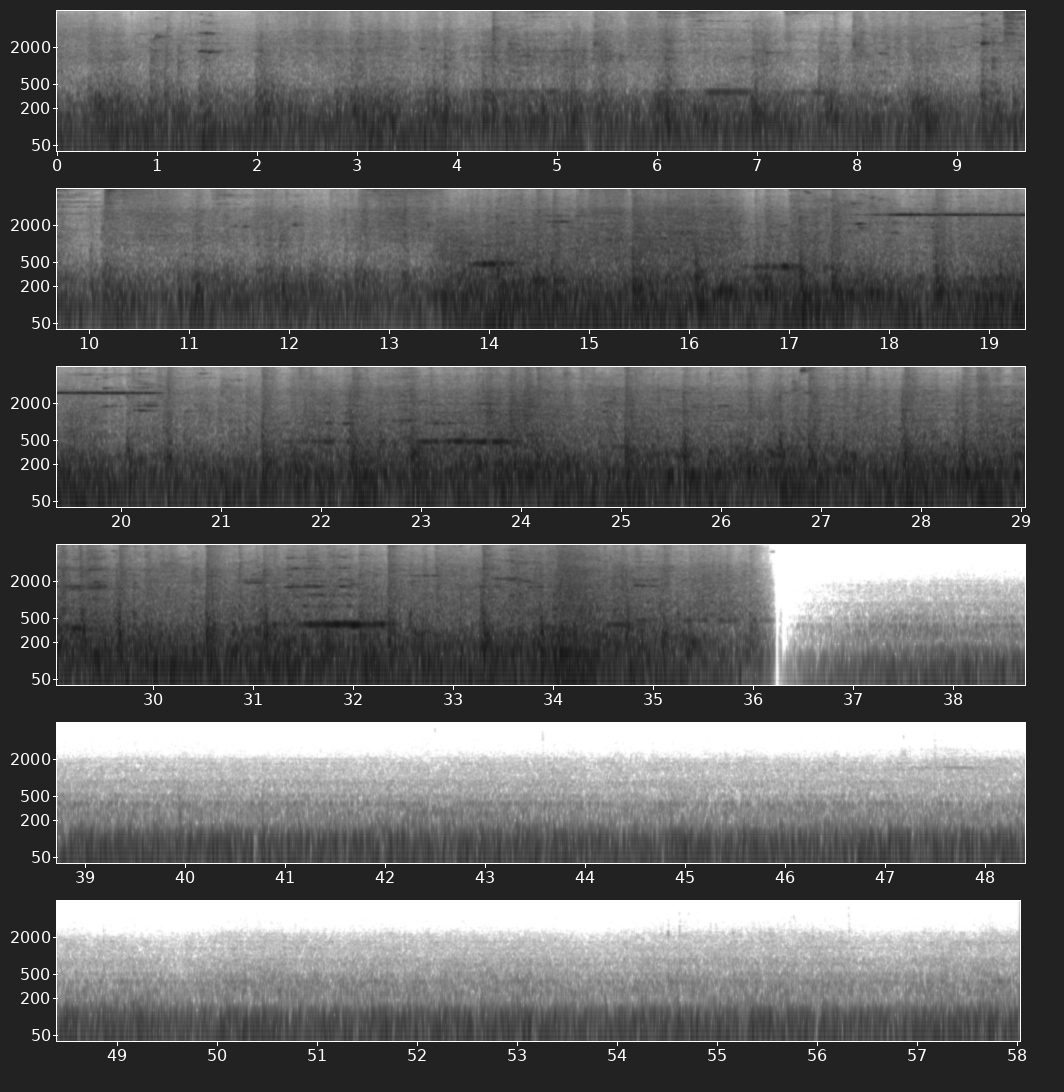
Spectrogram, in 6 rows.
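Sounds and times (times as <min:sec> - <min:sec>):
freight wagons rumbling on rails: 0:00.0 - 0:36.3
wheel squeals: 0:15.9 - 0:24.3, 0:30.9 - 0:36.1.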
